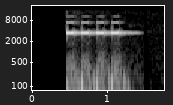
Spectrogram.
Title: Carbon Monoxide Alarms - Easy to Use, Can Save Your Life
